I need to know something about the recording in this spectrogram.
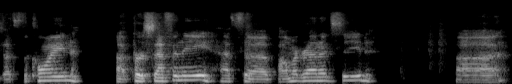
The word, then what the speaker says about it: Persephone: should name the moon persephone and then mispronounce it just like jim christie did i pronounce it per stephanie uh but so that's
